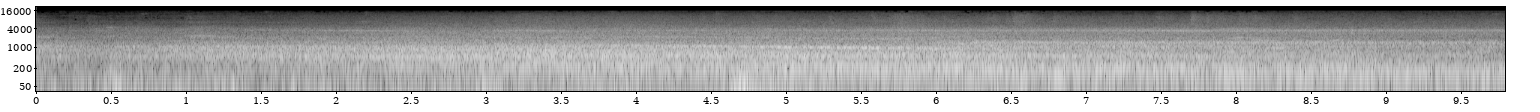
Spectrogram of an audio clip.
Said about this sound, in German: Jetzt kommt der Zug.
